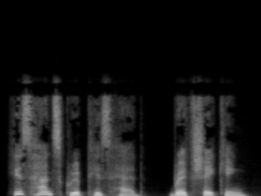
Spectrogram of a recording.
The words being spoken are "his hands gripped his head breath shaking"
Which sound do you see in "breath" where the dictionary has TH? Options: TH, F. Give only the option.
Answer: F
